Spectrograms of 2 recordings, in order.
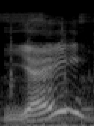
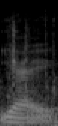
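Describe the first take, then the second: First: The voice rises at the end, like a question. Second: The voice falls at the end, like a statement. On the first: The speaker sounds unsure. The speaker calls it wrong. "Why am I making it sound like a question?" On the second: The speaker sounds certain. The speaker calls it right. "It's a definite yay"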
